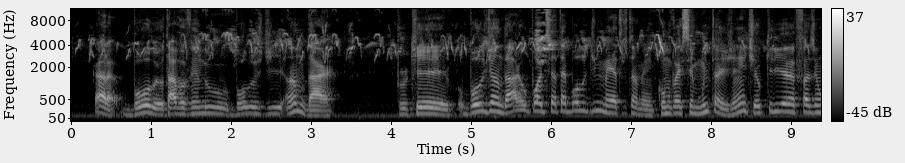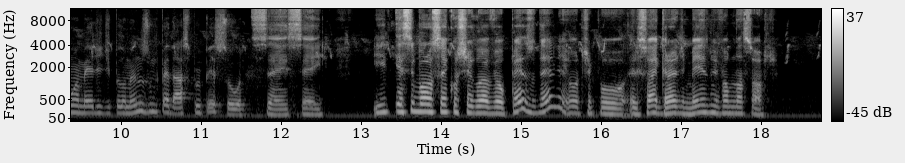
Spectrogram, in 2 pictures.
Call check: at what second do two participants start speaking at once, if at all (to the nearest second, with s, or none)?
none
